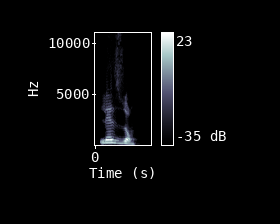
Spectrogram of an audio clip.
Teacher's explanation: yaptık ilk harf ilk ilk kelime sessiz ikinci harf sesli harf ikinci kelime sesli harfle başlıyor çünkü h'yi okumuyoruz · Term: ulama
